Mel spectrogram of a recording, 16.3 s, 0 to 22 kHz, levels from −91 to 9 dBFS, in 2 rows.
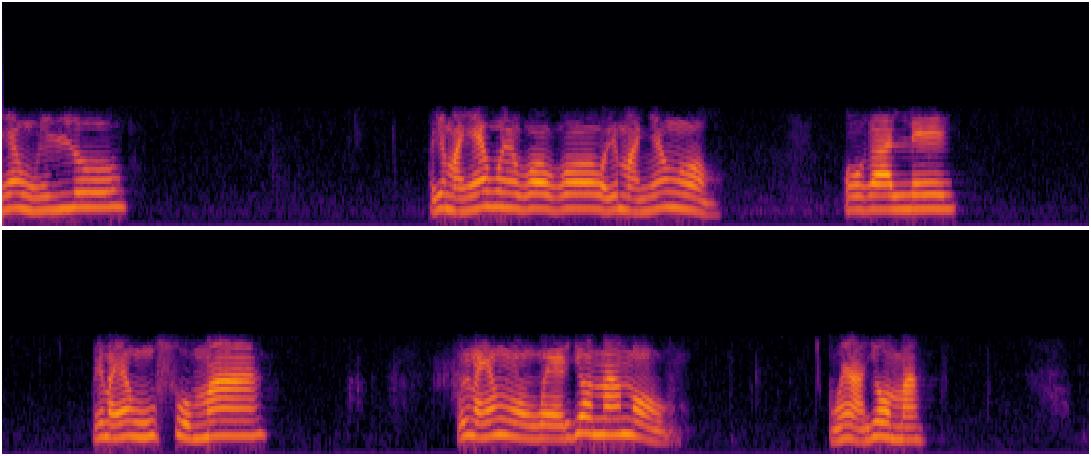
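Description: Speech, heard throughout as thin, boxy telephone sound with nothing above 3.4 kHz and little below 150 Hz, plus a plainly buzzy, synthetic edge. That points to the AMR narrowband mobile codec, its vocal-tract model rebuilding the voice from sparse pulses, which fits the 7.4 kbps mode.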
